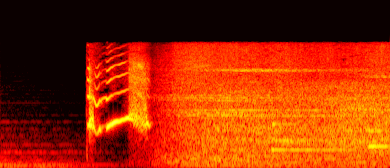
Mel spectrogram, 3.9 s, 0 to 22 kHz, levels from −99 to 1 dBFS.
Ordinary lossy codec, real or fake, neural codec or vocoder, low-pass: none; real; none; none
